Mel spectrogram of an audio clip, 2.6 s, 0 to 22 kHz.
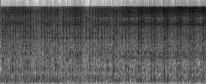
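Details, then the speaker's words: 1972 Atomic 4 marine gasoline engine, ~1,000 hours, 110 psi compression all cylinders, after choke start: steady, even rumble, no knocks or ticks, valves heard working smoothly through exhaust; normal idle. "You can hear it. You can hear by the engine exhaust that the valves are all working rather smooth."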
